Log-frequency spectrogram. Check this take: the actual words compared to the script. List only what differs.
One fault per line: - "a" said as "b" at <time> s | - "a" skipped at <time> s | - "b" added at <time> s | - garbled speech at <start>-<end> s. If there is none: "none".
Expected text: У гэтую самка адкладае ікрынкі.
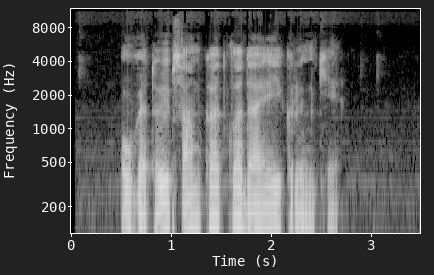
none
